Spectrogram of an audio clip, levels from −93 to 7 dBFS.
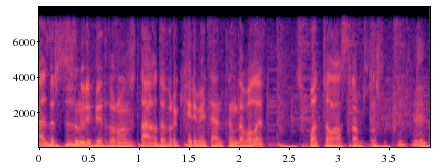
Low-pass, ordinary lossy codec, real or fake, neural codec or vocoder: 7.2 kHz; none; real; none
